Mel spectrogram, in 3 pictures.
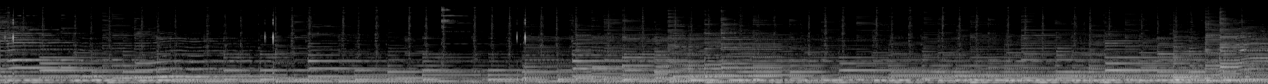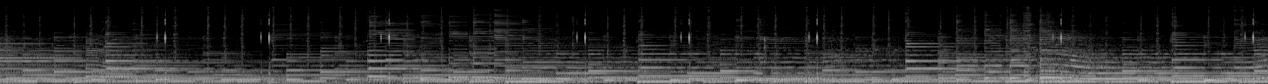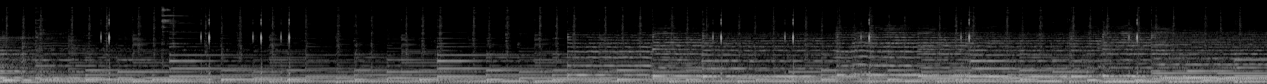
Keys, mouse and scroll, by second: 1.0 Down, 2.5 click, 3.3-4.0 scroll down 1, 5.0-6.4 drag, 6.4 scroll up 1, 7.8 ctrl+Home, 8.7-9.5 scroll down 1, 12.4-12.9 scroll down 1, 13.9 scroll up 1, 14.1 shift+click, 17.4 scroll up 1, 18.3-23.1 drag, 26.2 right click, 27.3-31.3 drag, 31.3 ctrl+Home, 32.4-36.5 drag, 36.5 right click.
